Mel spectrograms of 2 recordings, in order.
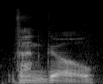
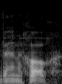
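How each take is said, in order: First: It is said the American way. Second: It is said the Dutch way.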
